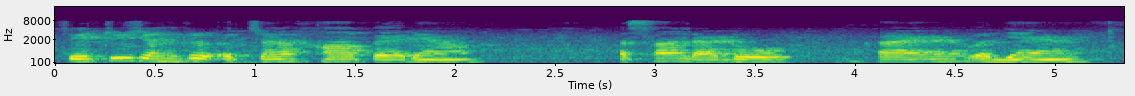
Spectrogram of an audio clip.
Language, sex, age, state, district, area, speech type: Sindhi, female, 60+, Madhya Pradesh, Katni, urban, spontaneous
